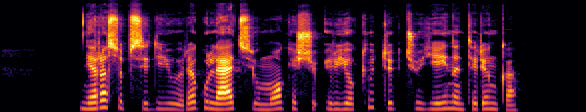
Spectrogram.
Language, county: Lithuanian, Panevėžys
